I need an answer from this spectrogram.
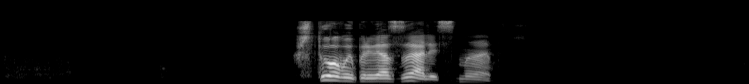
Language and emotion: Russian, angry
